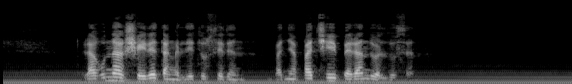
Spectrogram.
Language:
Basque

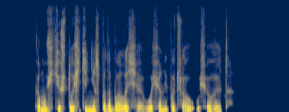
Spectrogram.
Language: Belarusian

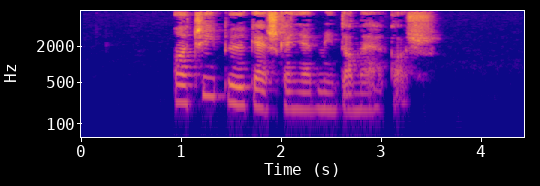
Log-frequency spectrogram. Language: Hungarian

